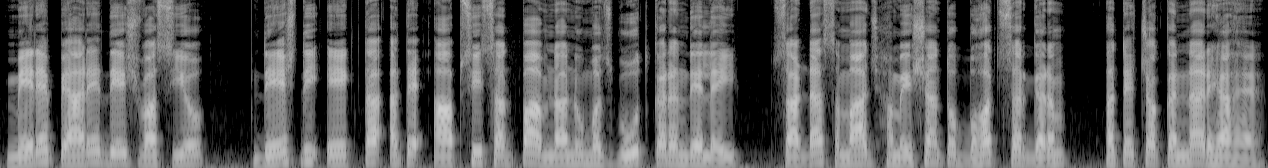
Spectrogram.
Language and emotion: Punjabi, neutral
